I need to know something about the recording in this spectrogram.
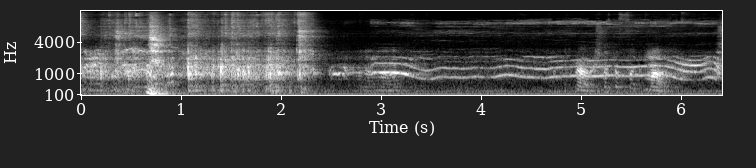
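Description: A fake baby's recorded crying, a wavering high wail, starts about two and a half seconds in and runs on. Before it comes a couple of seconds of loud rattling and clatter.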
